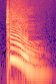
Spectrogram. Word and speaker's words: tomb: Tomb.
